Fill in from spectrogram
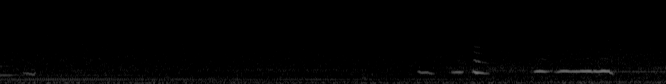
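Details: Tundra swans from a flock of about twenty at a swan wintering site in Saitama Prefecture, Japan, give soft, mellow hooting calls: one early note, then a few short ones and a longer drawn-out note near the end, over a quiet hum.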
